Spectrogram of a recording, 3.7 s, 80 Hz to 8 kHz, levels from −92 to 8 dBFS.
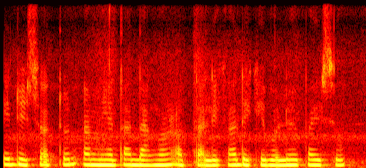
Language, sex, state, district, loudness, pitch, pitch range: Assamese, female, Assam, Sonitpur, -12 LUFS, 245 Hz, 240-250 Hz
